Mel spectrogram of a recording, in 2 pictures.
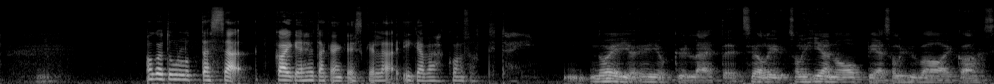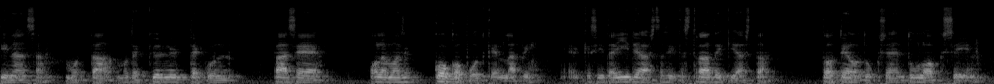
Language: Finnish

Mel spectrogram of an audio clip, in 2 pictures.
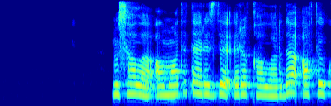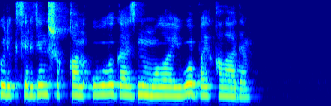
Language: Kazakh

